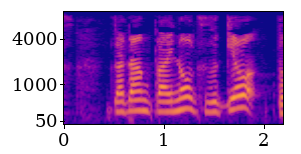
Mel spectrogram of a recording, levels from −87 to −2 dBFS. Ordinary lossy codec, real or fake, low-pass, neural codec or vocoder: none; real; 7.2 kHz; none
